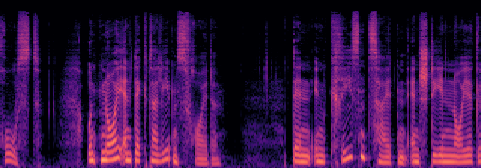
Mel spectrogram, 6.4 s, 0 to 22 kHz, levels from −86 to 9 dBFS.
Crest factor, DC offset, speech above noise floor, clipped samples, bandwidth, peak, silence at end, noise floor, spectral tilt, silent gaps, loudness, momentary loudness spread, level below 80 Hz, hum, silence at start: 16 dB; under 0.1%; 38 dB; under 0.1%; 17 kHz; -6 dBFS; 0 s; -60 dBFS; -5 dB/octave; none; -22 LUFS; 12 LU; -58 dBFS; none; 0 s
